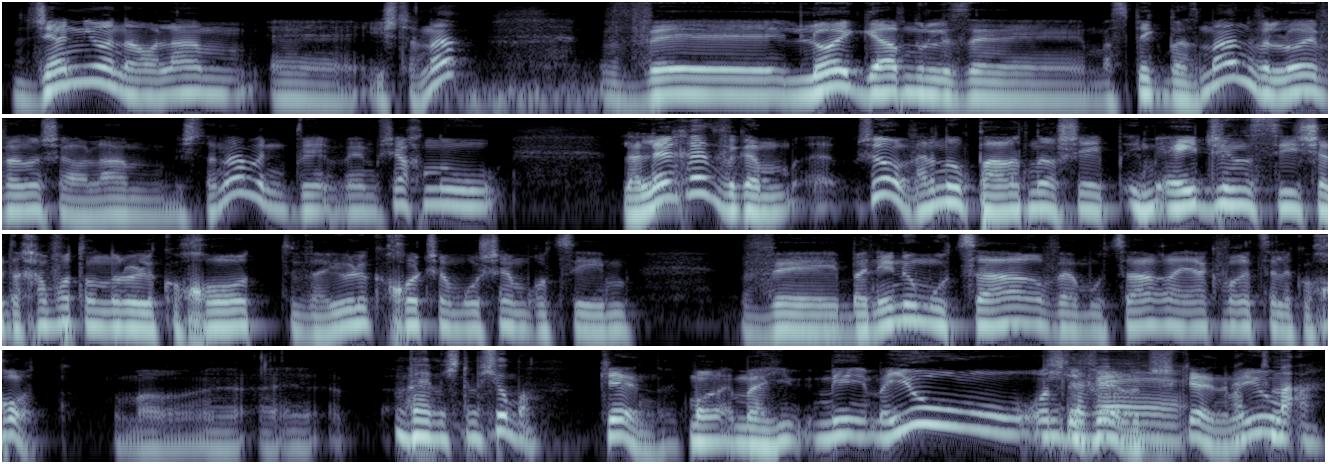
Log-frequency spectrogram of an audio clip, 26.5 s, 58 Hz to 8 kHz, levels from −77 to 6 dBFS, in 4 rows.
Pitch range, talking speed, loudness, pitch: 120-160 Hz, 105 wpm, -19 LUFS, 140 Hz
